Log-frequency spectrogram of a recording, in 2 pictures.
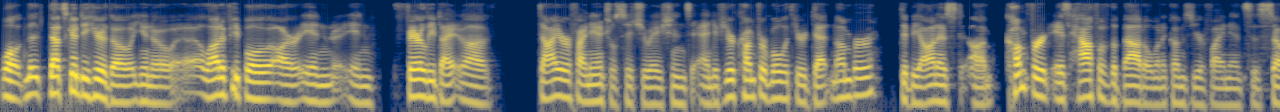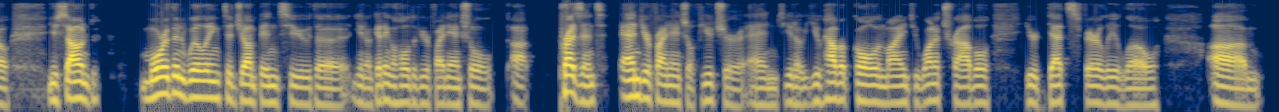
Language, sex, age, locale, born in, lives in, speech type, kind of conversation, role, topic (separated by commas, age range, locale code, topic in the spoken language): English, male, 30-34, en-US, United States, United States, conversation, advice, advisor, How can I reduce anxiety and feel more secure when my finances are uncertain?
